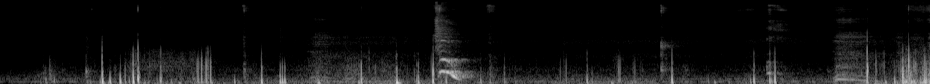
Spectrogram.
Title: Fake sneezes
